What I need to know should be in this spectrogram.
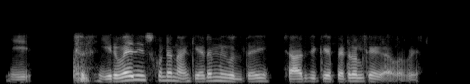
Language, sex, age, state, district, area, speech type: Telugu, male, 18-30, Telangana, Mancherial, rural, conversation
